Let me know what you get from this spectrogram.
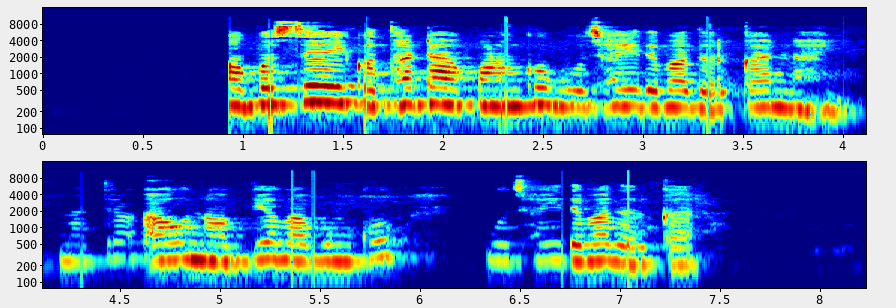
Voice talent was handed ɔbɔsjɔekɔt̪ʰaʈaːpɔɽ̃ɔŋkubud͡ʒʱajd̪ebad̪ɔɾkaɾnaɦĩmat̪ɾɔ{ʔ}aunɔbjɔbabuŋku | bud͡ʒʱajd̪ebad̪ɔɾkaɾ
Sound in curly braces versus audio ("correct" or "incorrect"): correct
